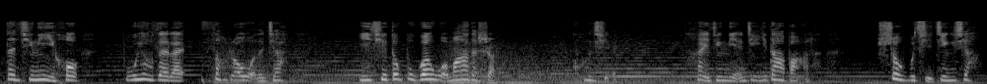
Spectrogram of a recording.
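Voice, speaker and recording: An actor playing a guilt-ridden, bitter student in a suspense radio drama, with halting dramatic delivery. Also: male voice, sits high, natural voice. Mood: pleading, fearful. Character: guilt-ridden, bitter student living with mother, haunted by calls. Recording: dull lo-fi audio, faint music.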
